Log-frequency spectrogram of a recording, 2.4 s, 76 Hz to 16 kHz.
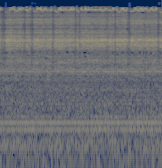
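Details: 12-volt in-line marine bilge air blower on a speed controller, vent fan of a homemade low-lying fog generator, fog machine off: steady high-pitched whirr with airy rush, no rubbing or sloshing; runs smoothly.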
